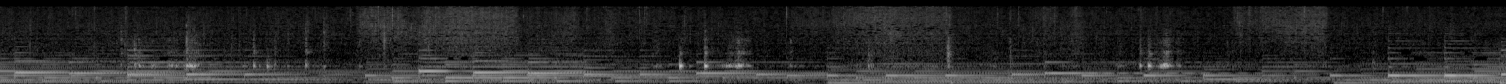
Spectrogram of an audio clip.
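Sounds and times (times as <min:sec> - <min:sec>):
background music: 0:00.0 - 0:15.0
fritters sizzling in oil: 0:00.0 - 0:15.0
utensils clicking against pan: 0:01.2 - 0:04.1, 0:06.5 - 0:12.5.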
